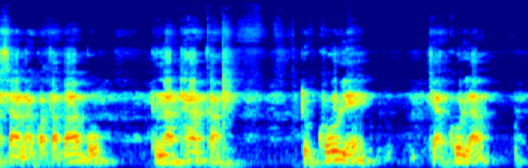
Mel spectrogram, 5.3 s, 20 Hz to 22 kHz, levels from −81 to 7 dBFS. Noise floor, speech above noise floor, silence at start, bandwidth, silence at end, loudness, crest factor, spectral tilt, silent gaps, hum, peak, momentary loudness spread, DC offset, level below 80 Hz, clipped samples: -40 dBFS; 25 dB; 0 s; 16 kHz; 0.05 s; -15 LUFS; 16 dB; -4.5 dB/octave; none; none; 0 dBFS; 15 LU; under 0.1%; -54 dBFS; under 0.1%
